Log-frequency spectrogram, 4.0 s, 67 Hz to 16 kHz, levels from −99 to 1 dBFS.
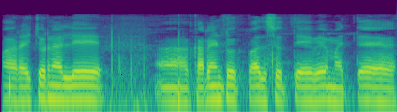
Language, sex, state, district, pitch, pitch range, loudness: Kannada, male, Karnataka, Raichur, 115 Hz, 110-120 Hz, -16 LUFS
